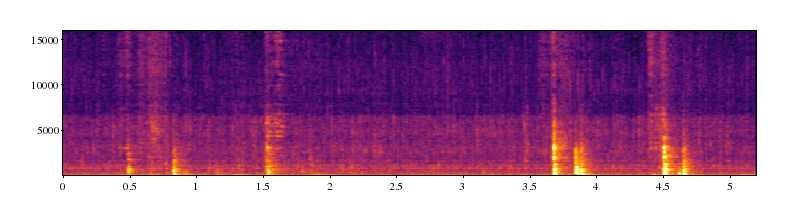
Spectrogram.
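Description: Peppers and celery frying and being stirred in a pan for a British Indian Restaurant base gravy, a soft steady sizzle under a few sharp scraping stirs, quiet and close with no voices.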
